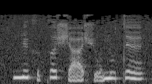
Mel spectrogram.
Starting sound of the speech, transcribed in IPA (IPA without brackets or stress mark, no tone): n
